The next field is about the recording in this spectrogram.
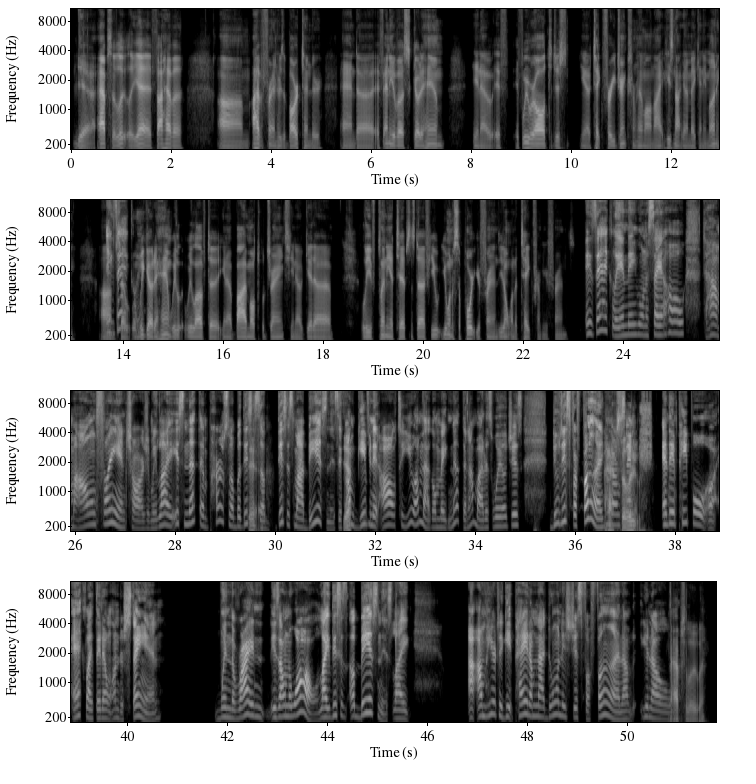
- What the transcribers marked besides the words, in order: other background noise; laughing while speaking: "Absolutely"
- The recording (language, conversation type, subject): English, unstructured, What qualities do you value most in a close friend?
- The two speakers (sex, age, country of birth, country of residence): female, 40-44, United States, United States; male, 18-19, United States, United States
